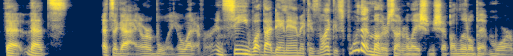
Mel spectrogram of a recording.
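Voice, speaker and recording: A man co-hosting a movie podcast in casual chat, rambling and playful with many fillers. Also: mid-range voice. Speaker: podcast co-host.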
